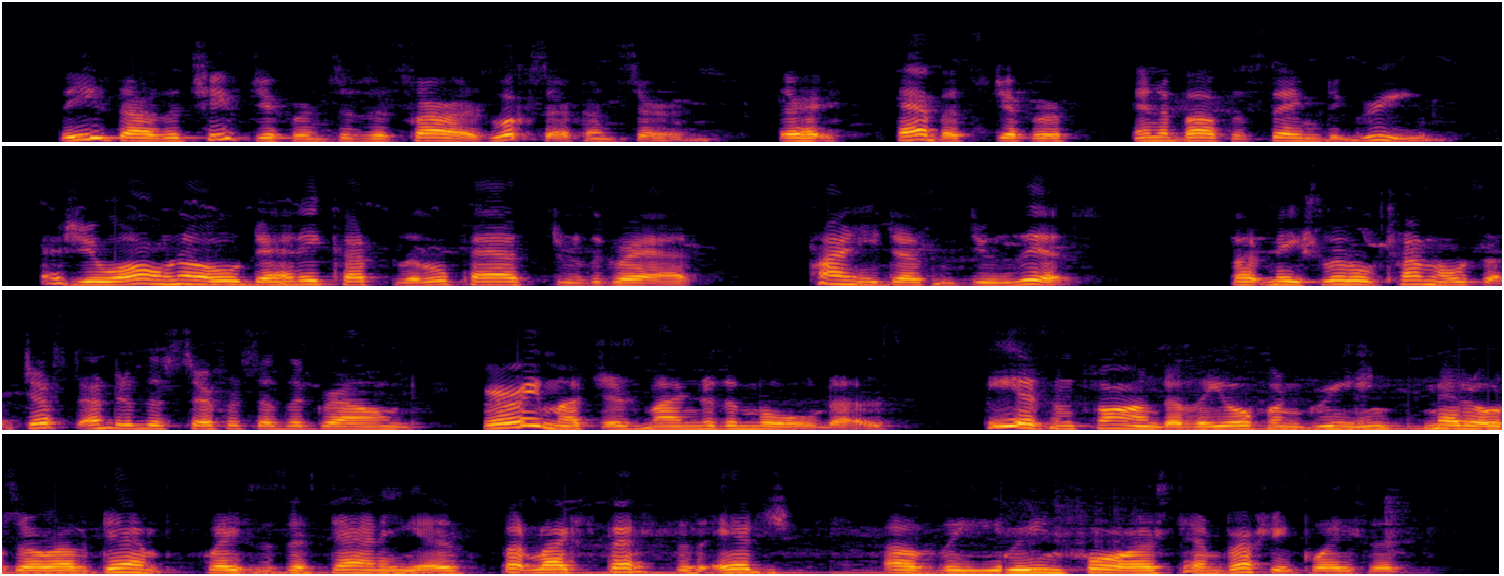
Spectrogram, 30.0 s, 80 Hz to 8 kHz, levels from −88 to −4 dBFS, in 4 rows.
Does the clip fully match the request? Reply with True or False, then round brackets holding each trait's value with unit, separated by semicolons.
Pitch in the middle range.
True (180 Hz)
